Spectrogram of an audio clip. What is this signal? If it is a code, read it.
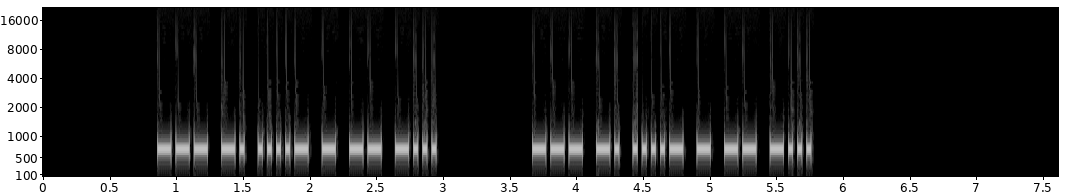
Morse code, heard as a keyed tone, about 36 wpm, 700 Hz. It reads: ON4TMB ON4TMB
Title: DXCC-100 Call Signs - 6 Characters - Repeated 2x - 35wpm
